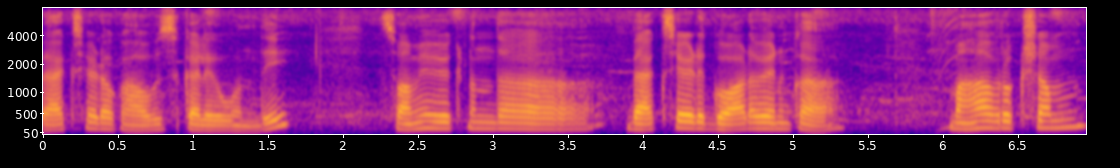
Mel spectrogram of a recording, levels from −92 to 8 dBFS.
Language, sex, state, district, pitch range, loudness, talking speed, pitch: Telugu, male, Andhra Pradesh, Srikakulam, 125-155 Hz, -15 LUFS, 105 wpm, 140 Hz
